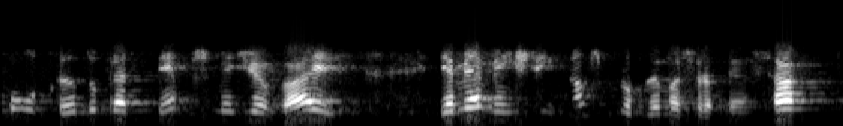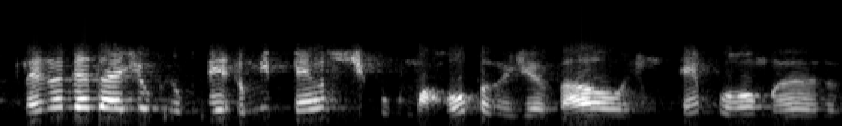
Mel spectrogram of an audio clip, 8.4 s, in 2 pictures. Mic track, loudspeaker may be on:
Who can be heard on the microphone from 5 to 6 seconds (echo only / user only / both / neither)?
echo only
